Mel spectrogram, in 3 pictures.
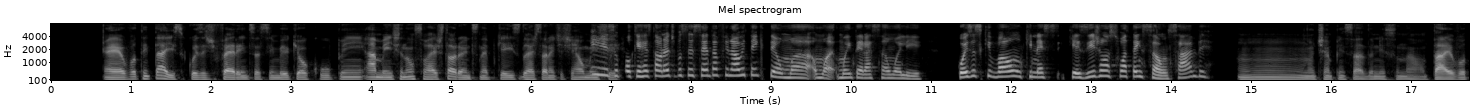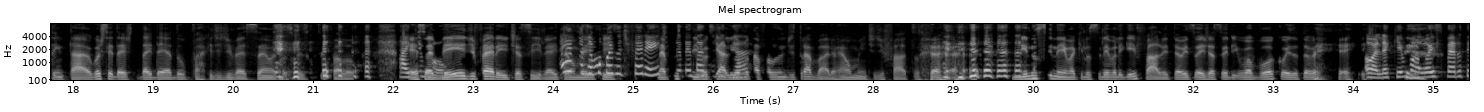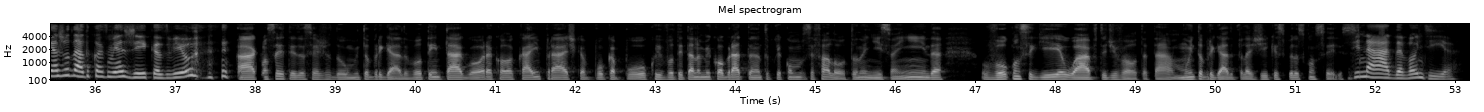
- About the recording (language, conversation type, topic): Portuguese, advice, Como posso realmente descansar e recarregar durante os intervalos, se não consigo desligar do trabalho?
- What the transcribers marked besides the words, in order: laugh; laugh; laughing while speaking: "também"; laugh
